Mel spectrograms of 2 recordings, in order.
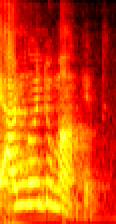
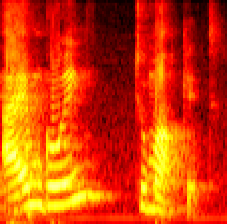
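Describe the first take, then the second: First: There is no pause before 'market'. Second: There is a pause before 'market'. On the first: The speaker is going to sell something. The speaker calls it wrong. "Rather than say" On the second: The speaker is going to the marketplace. The speaker calls it right. "Because I've broken it up"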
